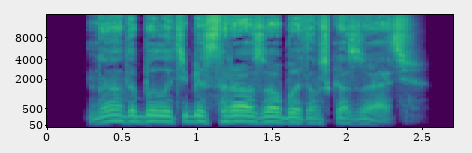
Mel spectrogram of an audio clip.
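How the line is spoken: Sighing. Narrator (Russian): вздохнул я

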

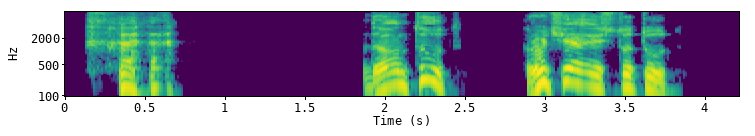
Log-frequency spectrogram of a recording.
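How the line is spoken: Excited shout. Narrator (Russian): кричал

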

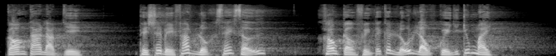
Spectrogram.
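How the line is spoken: Hot-tempered shout. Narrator (Vietnamese): Chủ tịch tập đoàn X nóng máu quát

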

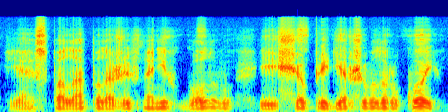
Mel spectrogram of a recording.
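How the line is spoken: Plain. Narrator (Russian): ответила ему Пилар

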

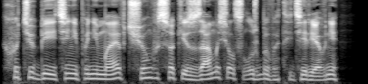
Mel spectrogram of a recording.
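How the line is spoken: Sigh. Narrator (Russian): вздохнула Фанвизина

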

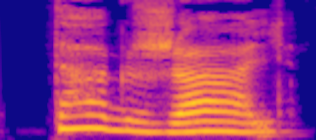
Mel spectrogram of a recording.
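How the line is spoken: Moan, hopeful whisper. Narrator (Russian): простонала и с надеждой прошептала

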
